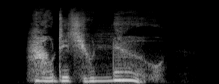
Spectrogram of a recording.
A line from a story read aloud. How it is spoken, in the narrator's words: I whispered to Poirot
